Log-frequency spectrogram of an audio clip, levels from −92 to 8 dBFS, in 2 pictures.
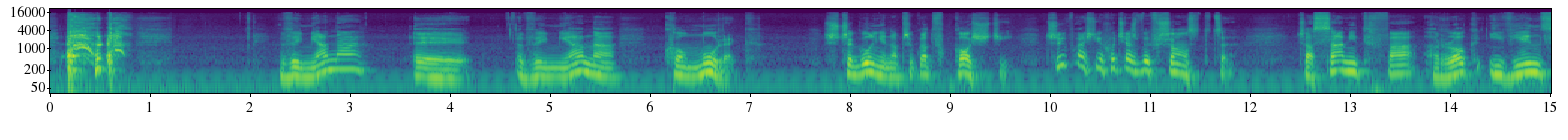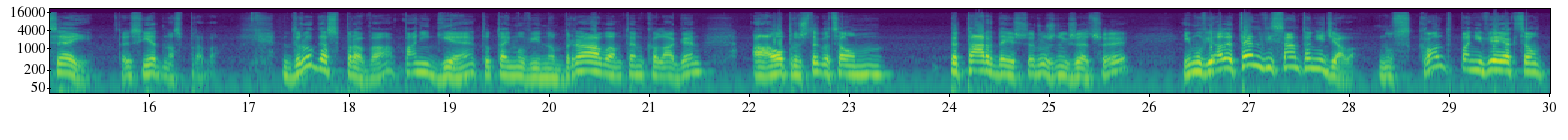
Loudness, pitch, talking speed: -15 LUFS, 135 Hz, 110 wpm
